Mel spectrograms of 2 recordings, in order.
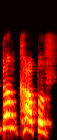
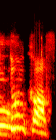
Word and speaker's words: Dummkopf: What a dumb cop of." Yeah, though it's pronounced Dummkopf.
